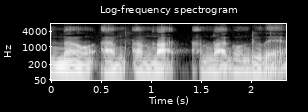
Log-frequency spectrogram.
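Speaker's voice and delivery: usual speaking voice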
